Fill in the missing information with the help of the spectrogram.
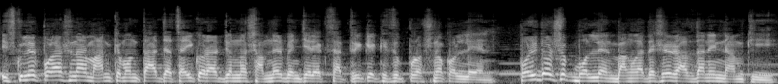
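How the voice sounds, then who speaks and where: A man's voice: fairly high pitch, brisk, faint music behind. A man narrating a scripted comic story as a storyteller.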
